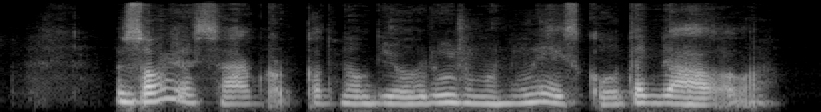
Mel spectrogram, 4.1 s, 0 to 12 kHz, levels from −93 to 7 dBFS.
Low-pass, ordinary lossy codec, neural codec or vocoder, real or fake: 10.8 kHz; Opus, 64 kbps; codec, 24 kHz, 1.5 kbps, HILCodec; fake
